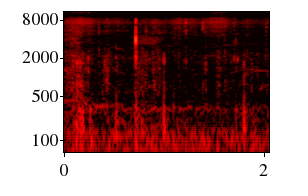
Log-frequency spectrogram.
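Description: Scattered light taps and rustles from handling a tarp and tent fabric at the tent's edge, over a low steady rumble.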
